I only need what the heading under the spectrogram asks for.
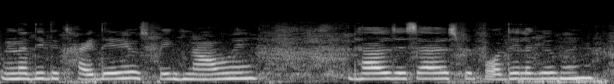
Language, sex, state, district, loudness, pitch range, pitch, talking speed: Hindi, female, Uttar Pradesh, Lucknow, -15 LUFS, 260-270 Hz, 265 Hz, 165 wpm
